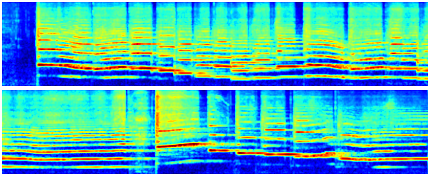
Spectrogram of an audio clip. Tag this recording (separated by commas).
playing flute, Music, Flute, Musical instrument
